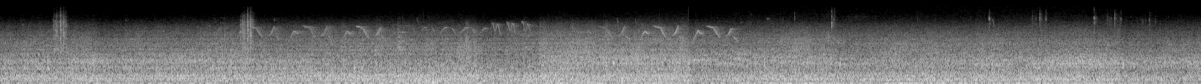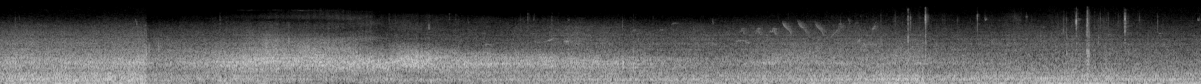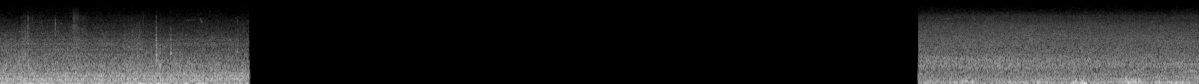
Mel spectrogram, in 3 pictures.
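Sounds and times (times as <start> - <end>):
freight train wheels rumbling: 0.0 - 26.5.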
